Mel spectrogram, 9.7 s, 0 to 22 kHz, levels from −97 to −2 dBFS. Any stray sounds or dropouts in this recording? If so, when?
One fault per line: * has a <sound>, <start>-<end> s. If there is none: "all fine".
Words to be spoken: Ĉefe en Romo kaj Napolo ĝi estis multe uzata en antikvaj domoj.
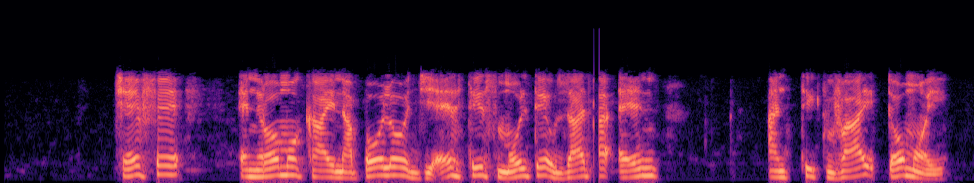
* has a dropout, 5.9-6.0 s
